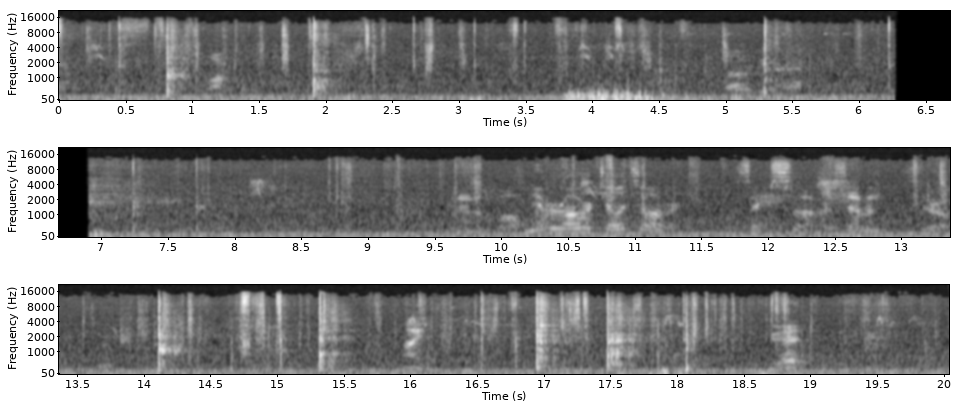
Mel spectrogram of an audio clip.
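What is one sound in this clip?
Paddles hit a plastic ball with sharp hollow pops.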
